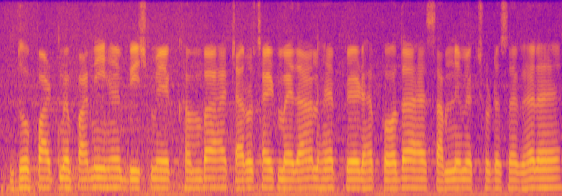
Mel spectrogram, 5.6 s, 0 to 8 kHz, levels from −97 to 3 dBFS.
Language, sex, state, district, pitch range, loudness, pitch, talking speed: Hindi, male, Jharkhand, Palamu, 130-140 Hz, -16 LUFS, 135 Hz, 265 wpm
